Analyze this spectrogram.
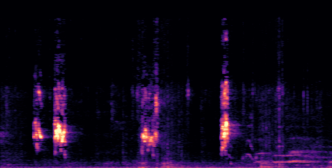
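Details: Budgerigars give brief, sharp, high chirps in four spaced bursts, with quiet low background hum between them.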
